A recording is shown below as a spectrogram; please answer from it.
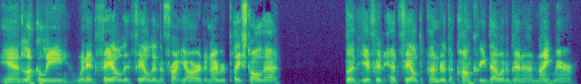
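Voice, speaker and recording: A man with a deep, crisp-toned voice chats on a video call about practical landlord matters. He explains at length in an easygoing, matter-of-fact way, his pitch staying fairly level. The sound is dry and close. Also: flat delivery, moderate pace, sharp tone, dry recording, muffled recording. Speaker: real estate investor host. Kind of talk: casual chat on a video call.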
